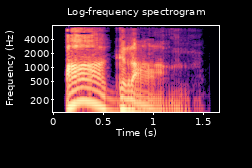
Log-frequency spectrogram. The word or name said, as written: agram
